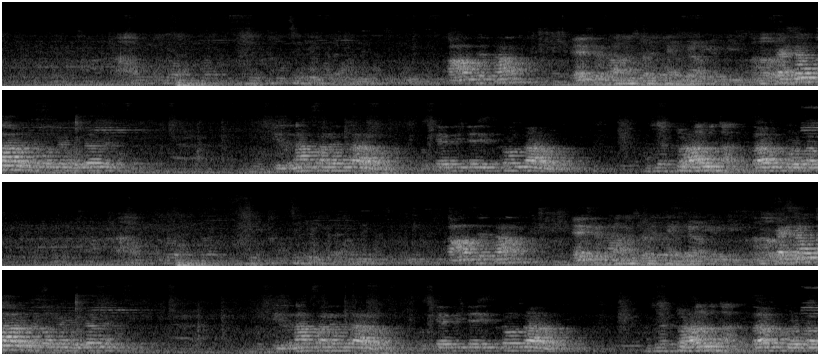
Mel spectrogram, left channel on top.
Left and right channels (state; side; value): normal; both; correlation 0.53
